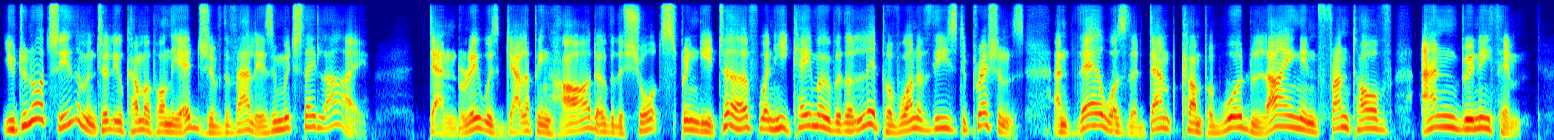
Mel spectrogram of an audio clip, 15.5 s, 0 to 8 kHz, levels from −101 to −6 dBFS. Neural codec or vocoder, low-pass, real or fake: codec, 16 kHz, 0.7 kbps, FocalCodec; 7.2 kHz; fake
